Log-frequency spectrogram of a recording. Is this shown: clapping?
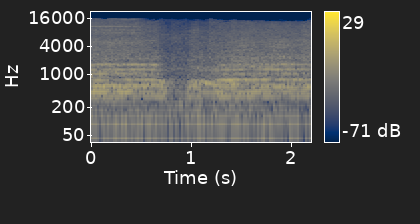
no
